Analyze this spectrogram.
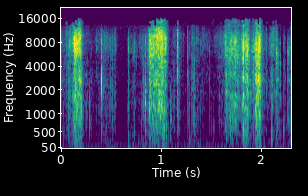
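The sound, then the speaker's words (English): Paper rips and crinkles as credit card offer envelopes are torn open: a few quick, sharp tearing bursts mixed with crumpling, loud and close. “For about 2 months now, I've been saving all my credit card offers. The other day, for dramatic effect, I opened them all up at once.”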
